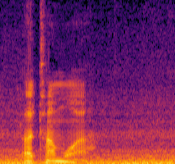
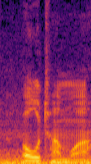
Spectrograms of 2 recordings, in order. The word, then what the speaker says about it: Ottumwa: And I looked it up, by the way, and according to every place I found online, it's Ottumwa, not Ottumwa.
